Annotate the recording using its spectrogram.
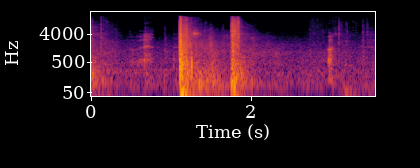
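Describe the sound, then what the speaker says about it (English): Gunshots in a squad-based shooter video game, two loud sharp cracks close together followed by a fainter distant shot, with low background noise between. "I can hear them shooting up there."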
